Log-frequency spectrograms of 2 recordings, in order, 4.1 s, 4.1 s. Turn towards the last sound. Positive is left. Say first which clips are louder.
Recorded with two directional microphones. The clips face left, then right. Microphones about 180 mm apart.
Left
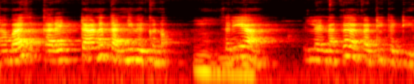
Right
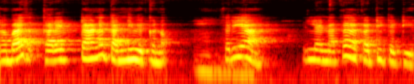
# right 7 dB
turn(degrees=-55)  # may be behind; listen again after turning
